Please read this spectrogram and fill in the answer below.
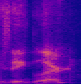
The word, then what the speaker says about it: Ziegler: I think it's Ziegler because I watched Dance Moms and it was always Maddie Ziegler. – Okay. Yeah. Maddie Ziegler is in it and she plays an autistic girl.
